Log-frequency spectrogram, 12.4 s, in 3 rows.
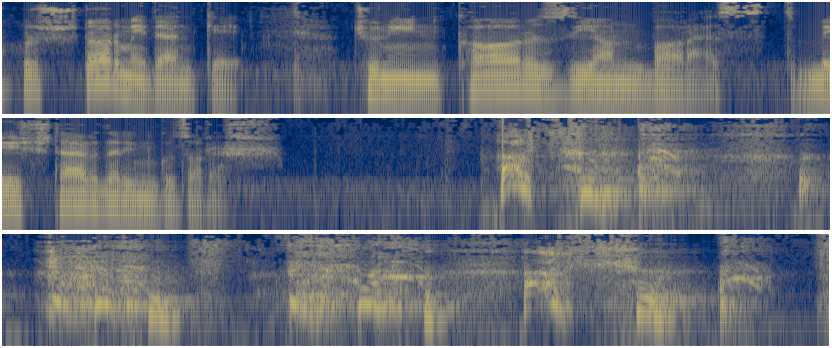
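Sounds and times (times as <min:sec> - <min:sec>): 
speech: 0:00.0 - 0:05.6, 0:06.7 - 0:08.3, 0:09.0 - 0:09.4, 0:10.0 - 0:12.0
person sneezing in a sickbed: 0:06.6 - 0:12.4.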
